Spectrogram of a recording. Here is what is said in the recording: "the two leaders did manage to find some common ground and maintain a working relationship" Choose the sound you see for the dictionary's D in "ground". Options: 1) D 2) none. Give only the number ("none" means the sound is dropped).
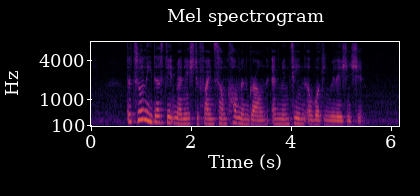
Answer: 1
